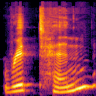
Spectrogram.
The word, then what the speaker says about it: written: Written is probably the easier way to say it, but with the American pronunciation, we often say written, kind of like mountain. So that's going to be a glottal stop.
